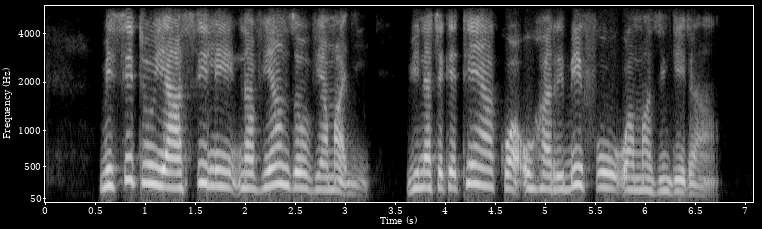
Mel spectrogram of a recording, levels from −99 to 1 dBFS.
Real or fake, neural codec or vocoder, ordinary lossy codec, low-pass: real; none; Opus, 16 kbps; 5.4 kHz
